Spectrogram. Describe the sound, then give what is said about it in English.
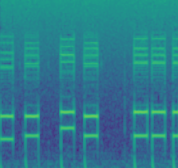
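Touch-tone telephone dialing: seven short, loud beeps in uneven groups, with pauses between the groups. “Let's get ourselves a nice friendly phone line here and make ourselves a reservation.”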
